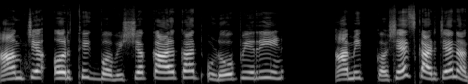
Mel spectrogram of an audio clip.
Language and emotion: Goan Konkani, angry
